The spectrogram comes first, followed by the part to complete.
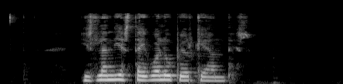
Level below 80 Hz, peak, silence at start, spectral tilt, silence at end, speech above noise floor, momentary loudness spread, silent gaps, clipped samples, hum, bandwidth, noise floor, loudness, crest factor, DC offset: -60 dBFS; -4 dBFS; 0.85 s; -5.5 dB/octave; 0.95 s; 55 dB; 19 LU; none; under 0.1%; none; 11.5 kHz; -73 dBFS; -19 LUFS; 16 dB; under 0.1%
